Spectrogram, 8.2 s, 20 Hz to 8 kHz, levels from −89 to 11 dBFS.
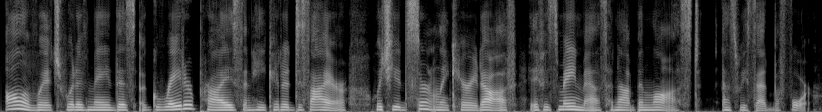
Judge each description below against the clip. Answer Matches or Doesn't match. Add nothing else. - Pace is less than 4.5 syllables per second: Doesn't match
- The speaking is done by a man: Doesn't match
